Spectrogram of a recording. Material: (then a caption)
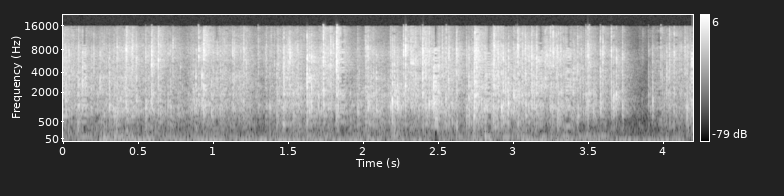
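Paper. Thin brown kraft packing paper lying on a rug is pressed flat with fingertips, then lifted and crinkled. A dense, continuous run of bright, dry crackles and rustles fills the clip, with only a brief dip near the end.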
